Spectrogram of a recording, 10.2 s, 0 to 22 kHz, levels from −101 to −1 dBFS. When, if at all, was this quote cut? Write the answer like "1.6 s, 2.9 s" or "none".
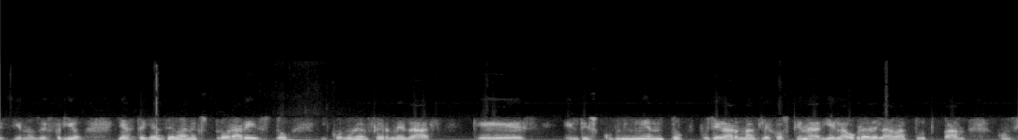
6.9 s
